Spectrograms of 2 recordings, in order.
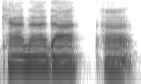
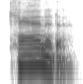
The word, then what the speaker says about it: Canada: pitch, and most importantly, we will change this vowel to uh, so we get n and d. So let's put it all together. Canada, Canada, Canada.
